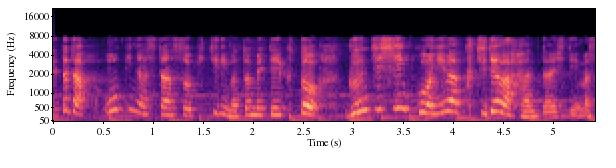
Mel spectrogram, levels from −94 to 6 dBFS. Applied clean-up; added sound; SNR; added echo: none; none; none; none.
